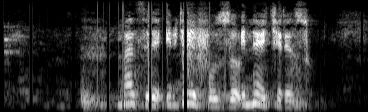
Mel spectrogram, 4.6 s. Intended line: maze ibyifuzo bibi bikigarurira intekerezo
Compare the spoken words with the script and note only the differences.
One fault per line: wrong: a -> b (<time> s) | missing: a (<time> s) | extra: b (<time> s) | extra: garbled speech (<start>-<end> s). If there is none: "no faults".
missing: bibi bikigarurira (2.9 s)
